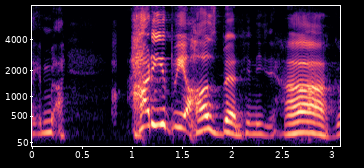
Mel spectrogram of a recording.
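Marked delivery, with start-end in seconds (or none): 0.0-2.1 worried, unsure, nervous, anxious voice. Retelling what he told his dad on the phone, retelling his nervous self. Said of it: "I'm so nervous".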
